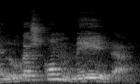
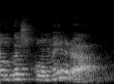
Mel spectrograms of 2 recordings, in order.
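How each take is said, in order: First: Comera stressed on the middle syllable, me; right stress. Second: Comerá stressed on the last syllable, rá; wrong stress. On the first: Teacher showing the right stress, comera stressed on the middle syllable. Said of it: "a sílaba tônica aqui, ó, paroxítona". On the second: Teacher showing the wrong stress, comerá with a stressed final syllable. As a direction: say comerá with the accent on the end. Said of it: "porque comerá é futuro". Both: Shown as a demonstration.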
